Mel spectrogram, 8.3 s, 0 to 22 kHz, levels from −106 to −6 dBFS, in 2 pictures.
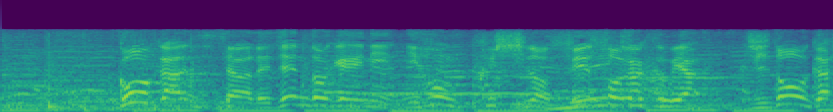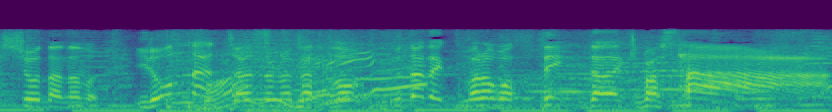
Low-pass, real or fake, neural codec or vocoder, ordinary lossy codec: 7.2 kHz; real; none; none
